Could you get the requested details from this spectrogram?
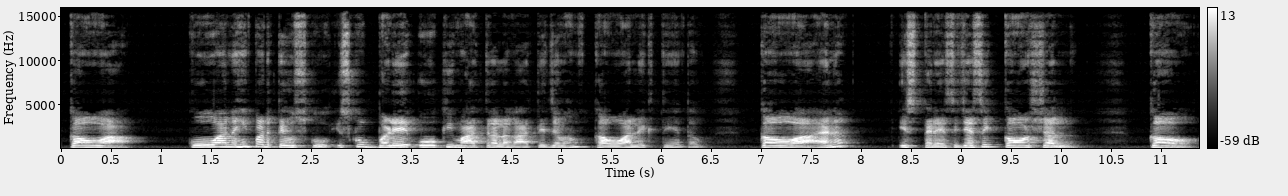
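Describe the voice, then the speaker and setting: A woman's voice: lowish voice, a bit bright. A woman teaching the Hindi alphabet step by step, patiently repeating each sound and often checking with the listener. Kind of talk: slow step-by-step alphabet lesson.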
